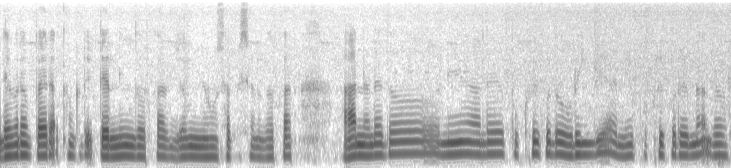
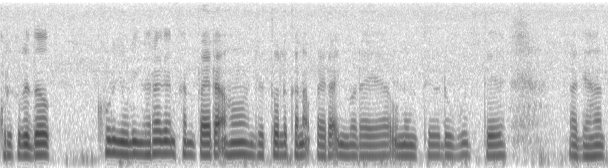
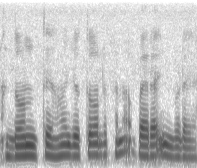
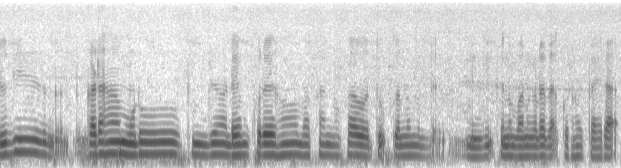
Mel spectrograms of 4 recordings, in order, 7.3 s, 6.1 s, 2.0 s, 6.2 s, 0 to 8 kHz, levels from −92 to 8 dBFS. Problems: background sounds at intervals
